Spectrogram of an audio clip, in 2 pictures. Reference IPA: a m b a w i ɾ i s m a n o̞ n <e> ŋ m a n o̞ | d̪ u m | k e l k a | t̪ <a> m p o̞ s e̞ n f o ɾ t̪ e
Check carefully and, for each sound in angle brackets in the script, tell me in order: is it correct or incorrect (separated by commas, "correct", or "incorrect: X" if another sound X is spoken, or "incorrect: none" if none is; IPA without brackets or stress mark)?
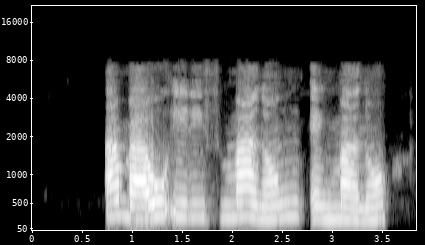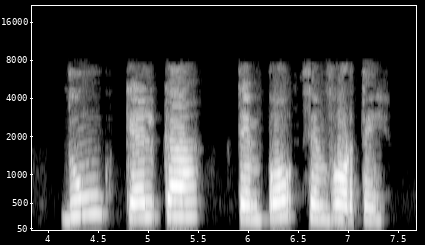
correct, incorrect: e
